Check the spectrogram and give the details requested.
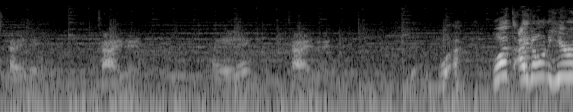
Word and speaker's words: Kaede: I thought there wasn't any other way to pronounce Kaede. Kaede. Kaede?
